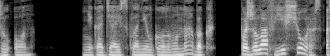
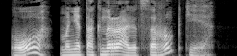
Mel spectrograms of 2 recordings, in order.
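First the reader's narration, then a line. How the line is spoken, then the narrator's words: Drawling. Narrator (Russian): Протянул он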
